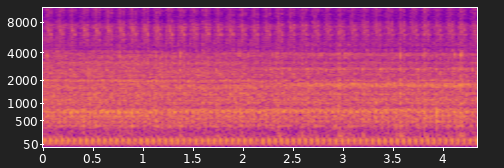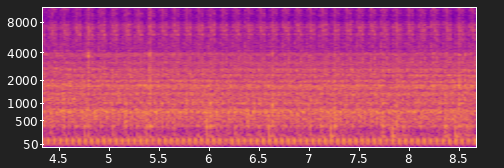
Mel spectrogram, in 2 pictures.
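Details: 2015 Ural Ranger at idle: a heavy, steady knock at about 160 per minute, deep in the bottom end, caused by a collapsed front crankshaft main bearing.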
